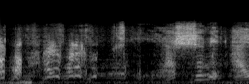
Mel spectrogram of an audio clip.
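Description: Cartoon soundtrack played backwards: short, choppy, garbled voice-like sounds with sliding pitch, loudest in a bright burst just before the end.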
